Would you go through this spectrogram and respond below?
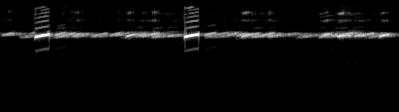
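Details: Spring peepers (Pseudacris crucifer), tiny X-marked frogs, in early April: sharp, high, rising peeping calls over a constant shrill chorus of more peepers.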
